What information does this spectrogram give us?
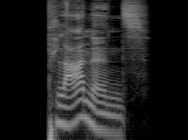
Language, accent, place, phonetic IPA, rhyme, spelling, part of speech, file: German, Germany, Berlin, [ˈplaːnəns], -aːnəns, Planens, noun, De-Planens.ogg
- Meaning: genitive singular of Planen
